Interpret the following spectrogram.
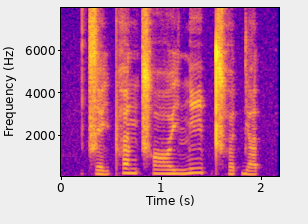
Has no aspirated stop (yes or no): no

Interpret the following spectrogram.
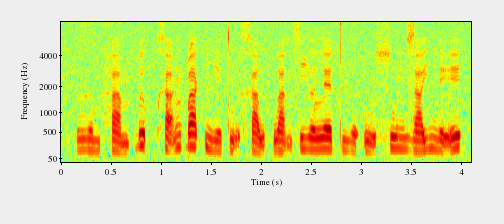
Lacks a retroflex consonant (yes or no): yes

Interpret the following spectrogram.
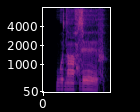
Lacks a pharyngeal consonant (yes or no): no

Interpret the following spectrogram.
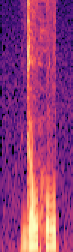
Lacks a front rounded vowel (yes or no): no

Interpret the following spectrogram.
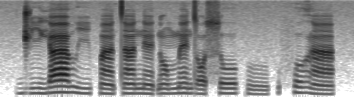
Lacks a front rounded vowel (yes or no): yes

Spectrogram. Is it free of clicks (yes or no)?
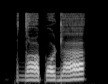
yes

